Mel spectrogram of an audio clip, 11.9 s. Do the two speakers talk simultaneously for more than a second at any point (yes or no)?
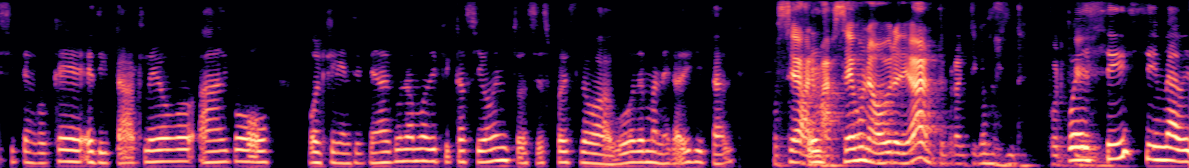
no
